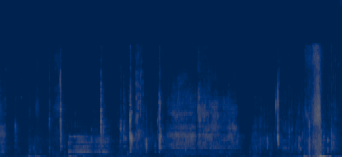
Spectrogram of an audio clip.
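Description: Two people chewing and eating rice and curry by hand, with many small clicks and rustles of fingers and food. A louder thump comes near the end.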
